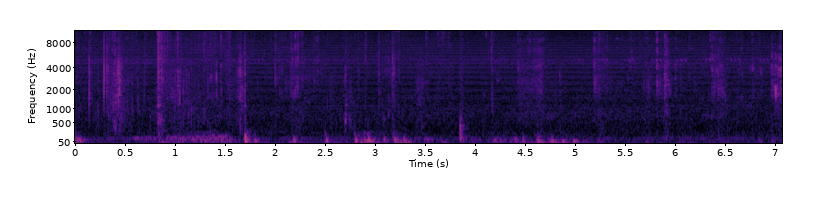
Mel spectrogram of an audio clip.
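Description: Footsteps crunch on dry ground outdoors.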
